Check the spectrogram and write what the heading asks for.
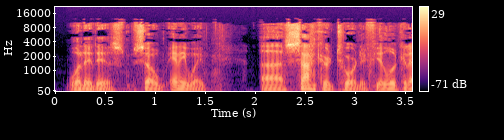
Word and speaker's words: Sacher: We are pronouncing it, I was pronouncing it incorrectly, Sacher Tort Day, because I S-A-C-H-E-R. She said it's actually pronounced Soccer Tort, which is should be easier to remember for me, but I leave it up to the women.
